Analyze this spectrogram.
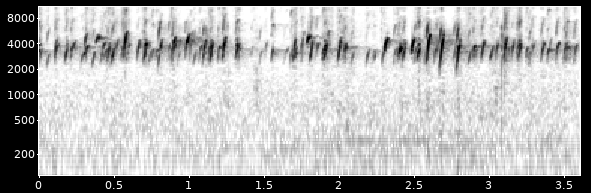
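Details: Goldfinch mating and readiness calls (betbeta) meant to prompt a silent male to sing: high, scratchy twittering in rapid clusters with brief quieter gaps between phrases.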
